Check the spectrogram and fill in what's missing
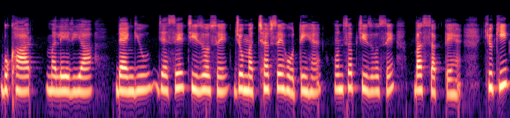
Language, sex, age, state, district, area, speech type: Hindi, female, 30-45, Madhya Pradesh, Jabalpur, urban, spontaneous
